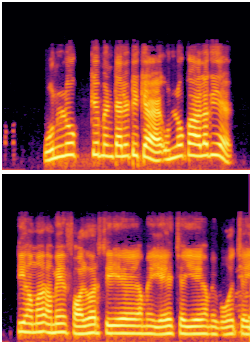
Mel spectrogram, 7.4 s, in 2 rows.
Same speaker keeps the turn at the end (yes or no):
no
